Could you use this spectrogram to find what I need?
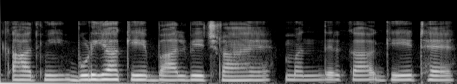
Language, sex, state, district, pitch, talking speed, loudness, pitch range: Hindi, female, Bihar, Madhepura, 210 Hz, 155 wpm, -16 LUFS, 200-215 Hz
